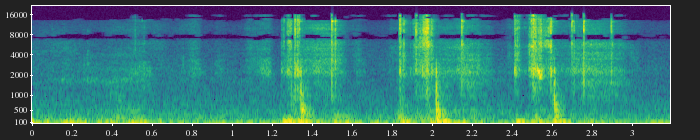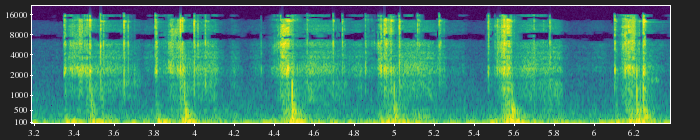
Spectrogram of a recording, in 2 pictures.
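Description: Loose pennies clicking and clinking against each other as they are pushed around and sorted by hand on a mat: a string of short, sharp clicks, coming thick and fast from about a second in.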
